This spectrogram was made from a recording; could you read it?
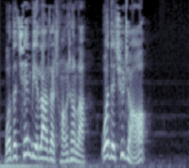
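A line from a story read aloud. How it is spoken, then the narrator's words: Loud call. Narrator (Chinese): 小毛大声叫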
